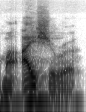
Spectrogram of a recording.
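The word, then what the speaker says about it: ma'aser: You can find this in Numbers 18 and 21 and Malachi 3, 8 through 10, means 10th in Hebrew and is pronounced ma'ashara.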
